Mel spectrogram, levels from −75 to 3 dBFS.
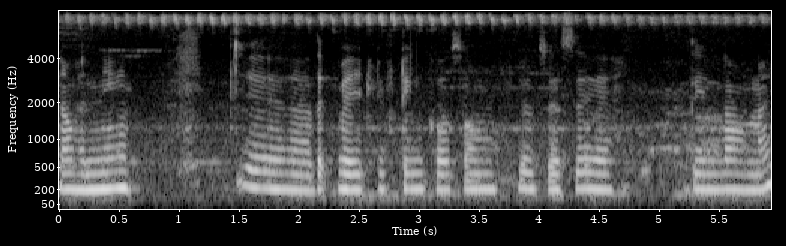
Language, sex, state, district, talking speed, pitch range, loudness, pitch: Telugu, female, Andhra Pradesh, Srikakulam, 90 wpm, 195-205 Hz, -17 LUFS, 200 Hz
